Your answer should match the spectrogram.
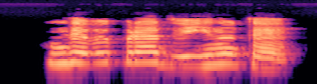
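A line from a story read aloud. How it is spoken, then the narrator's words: Laughing. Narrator (Russian): засмеялась девушка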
